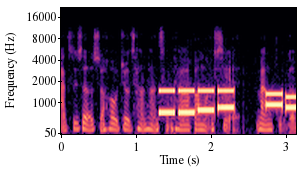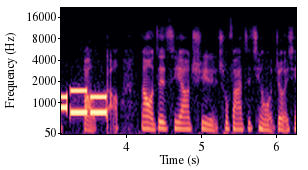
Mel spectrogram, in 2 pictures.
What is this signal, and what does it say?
DTMF, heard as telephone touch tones, dialled by machine, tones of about 220 ms, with speech in Chinese. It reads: 3369 0731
